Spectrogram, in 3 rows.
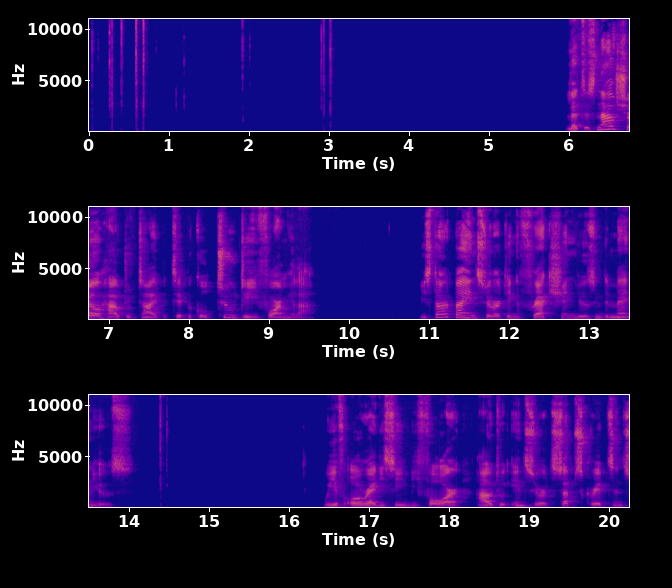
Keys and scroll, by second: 0.0 *, 0.4 i, 0.4 Tab, 0.7 Tab, 1.2 Right, 2.2 =, 3.2 1, 13.2 alt+f, 14.6 a.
